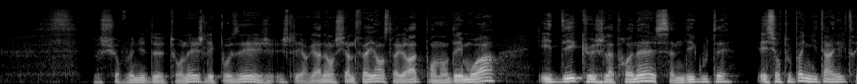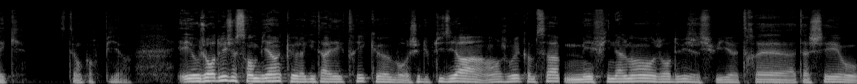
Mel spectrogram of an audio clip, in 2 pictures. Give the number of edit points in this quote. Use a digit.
2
